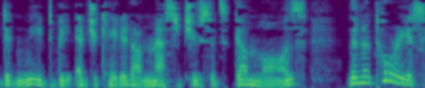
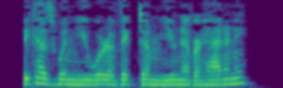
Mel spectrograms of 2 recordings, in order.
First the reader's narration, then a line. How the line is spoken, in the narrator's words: Dee Dee asked dryly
